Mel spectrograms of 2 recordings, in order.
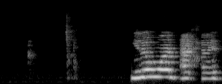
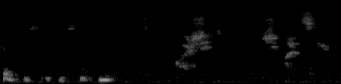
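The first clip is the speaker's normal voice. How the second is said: hushed unvoiced whisper; 2 semitones lower, 20 dB quieter than usual. Real, not acted. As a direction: whisper it under your breath. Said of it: "Why are we whispering?".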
